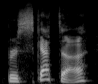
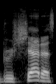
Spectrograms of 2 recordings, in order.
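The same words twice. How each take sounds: First: The middle consonant is a k sound. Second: The middle consonant is an sh sound. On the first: The speaker calls it right. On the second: The speaker calls it wrong.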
